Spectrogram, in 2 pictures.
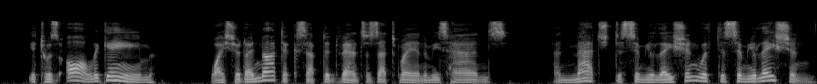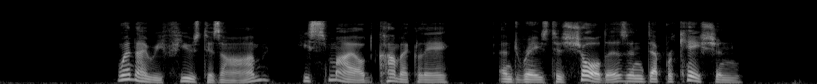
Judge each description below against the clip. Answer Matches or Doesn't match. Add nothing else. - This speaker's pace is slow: Matches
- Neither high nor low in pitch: Doesn't match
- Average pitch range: Doesn't match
